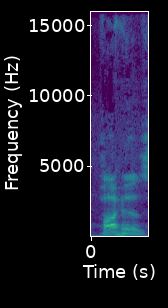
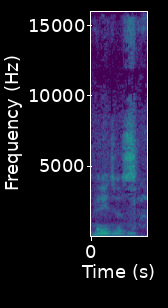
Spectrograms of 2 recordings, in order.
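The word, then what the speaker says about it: Pagés: Pages as a strike pz is how you say his name I'm sorry it's a g not a j so I didn't know it was pz I've been calling him Pages pz second Pitch high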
